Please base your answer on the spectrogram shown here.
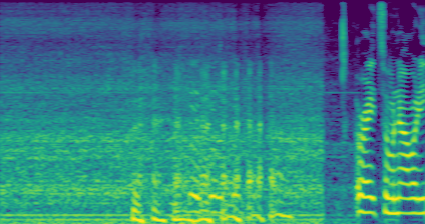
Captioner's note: laughing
